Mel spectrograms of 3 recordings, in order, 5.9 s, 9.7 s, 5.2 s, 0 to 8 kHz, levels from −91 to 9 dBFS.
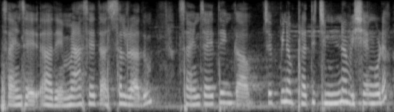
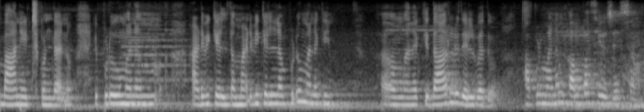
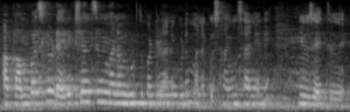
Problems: constant background noise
